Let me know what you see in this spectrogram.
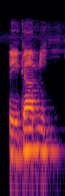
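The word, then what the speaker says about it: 手紙: Di bahasa Jepang, Kalau di bahasa Jepang, cara bacanya tegami.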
